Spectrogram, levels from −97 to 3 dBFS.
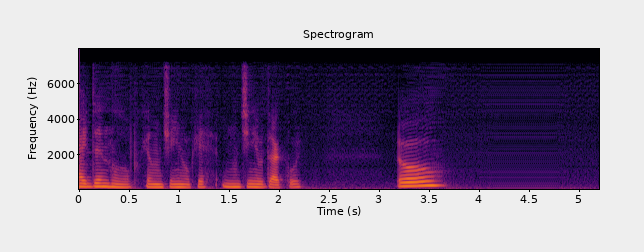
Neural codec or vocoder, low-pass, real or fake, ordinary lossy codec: codec, 16 kHz, about 1 kbps, DyCAST, with the encoder's durations; 7.2 kHz; fake; MP3, 64 kbps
